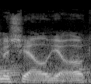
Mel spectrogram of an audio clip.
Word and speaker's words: Michelle Yeoh: I call her Michelle Yeoh. – Michelle Yeoh, okay.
